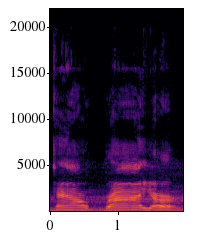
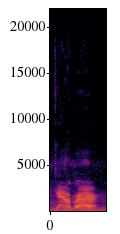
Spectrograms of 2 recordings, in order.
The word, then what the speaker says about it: Kalbrier: K-A-L, B as in boy, R-I-E-R, Kalbrier. That's how you pronounce it, Kalbrier.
